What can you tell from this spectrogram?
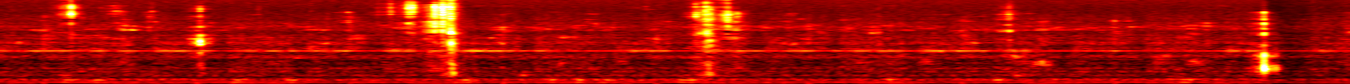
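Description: A handful of short, faint scissor snips and clicks as scissors work into the fur of a plush singing dog toy, over a steady faint hum.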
